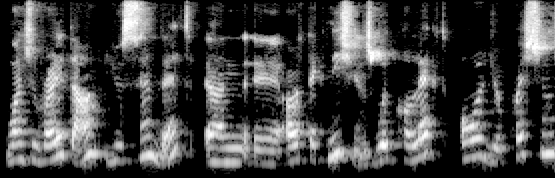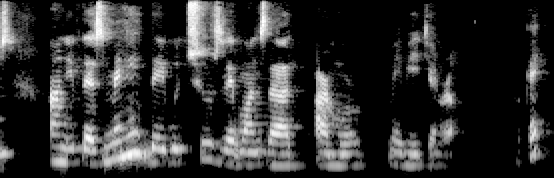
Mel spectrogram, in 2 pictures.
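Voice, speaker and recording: A woman from Spain with a Spanish accent, hosting an online event over a video call, talking haltingly with many fillers and asking "okay?" as she goes. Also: mid-range voice, animated, darkish tone, poor audio. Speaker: event host. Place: home or office room.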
